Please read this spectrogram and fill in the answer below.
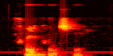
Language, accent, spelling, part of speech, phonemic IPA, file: English, Southern England, frequency, noun, /ˈfɹiːkwənsi/, LL-Q1860 (eng)-frequency.wav
- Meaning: 1. The rate of occurrence of anything; the relationship between incidence and time period 2. The property of occurring often rather than infrequently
